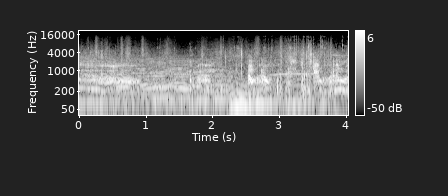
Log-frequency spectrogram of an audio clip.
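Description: Soundtrack music, with a wolf-like dog making a series of short calls over it from about halfway through.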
